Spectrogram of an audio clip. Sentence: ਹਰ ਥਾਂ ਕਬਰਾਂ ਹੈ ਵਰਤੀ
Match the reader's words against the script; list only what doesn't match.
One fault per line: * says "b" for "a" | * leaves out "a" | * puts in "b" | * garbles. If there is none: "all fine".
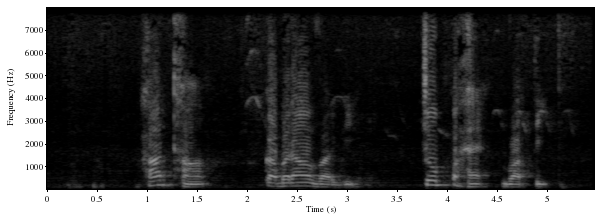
* puts in "ਵਰਗੀ ਚੁੱਪ"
